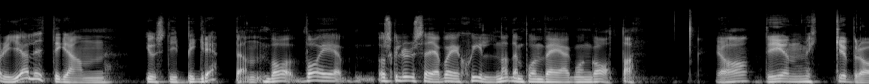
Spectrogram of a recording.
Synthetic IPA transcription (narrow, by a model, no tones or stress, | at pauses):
ɾjaliːt̪əɡɾanː | jɵst̪ɪbɛɡɾɛpːə̰nva̰vaæɾvas̬kɵlːəd̪ɵsɛjːavaɛɾɧɪlnad̪ənpʰɔɛnvɛːɡɔɛnɡɑːt̪a̰ | jɑːd̪ɛæɾɛnmʏkːəbɾɑ̰ː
